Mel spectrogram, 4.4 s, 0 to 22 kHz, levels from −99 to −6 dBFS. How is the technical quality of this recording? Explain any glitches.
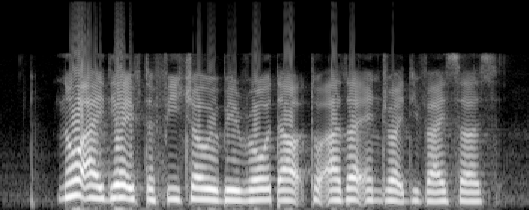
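The recording has a clear problem: hard clipping in two stretches of the speech. The first runs from about 0.58 to 1.11 s and is pushed roughly 6 dB past the ceiling, so it comes across as crackle on the peaks. The second, 1.61 to 3.28 s, overshoots by about 3 dB and comes across as a crackle on the louder moments. In both, the level exceeds what the chain can pass, the peaks get sliced flat, and those squared-off tops spray high harmonics across the top end.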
